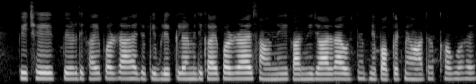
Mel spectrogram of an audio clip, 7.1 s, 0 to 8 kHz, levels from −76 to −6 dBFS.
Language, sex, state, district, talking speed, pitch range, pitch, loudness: Hindi, female, Uttar Pradesh, Deoria, 245 wpm, 190-205 Hz, 200 Hz, -23 LUFS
